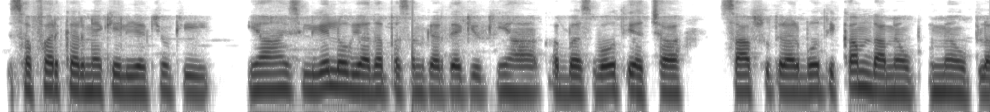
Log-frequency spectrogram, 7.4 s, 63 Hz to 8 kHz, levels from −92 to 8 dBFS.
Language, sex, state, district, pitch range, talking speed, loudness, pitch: Hindi, male, Bihar, Jahanabad, 150-165 Hz, 240 wpm, -16 LUFS, 155 Hz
